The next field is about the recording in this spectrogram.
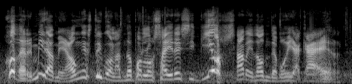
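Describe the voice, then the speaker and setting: A man's voice: sits high, sing-song, moderate pace, vocal fry, sharp tone, a little hiss or hum, heavily acted. A man voicing a hot-tempered, exasperated cartoon hero in a comedy dub, foul-mouthed and over-the-top.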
